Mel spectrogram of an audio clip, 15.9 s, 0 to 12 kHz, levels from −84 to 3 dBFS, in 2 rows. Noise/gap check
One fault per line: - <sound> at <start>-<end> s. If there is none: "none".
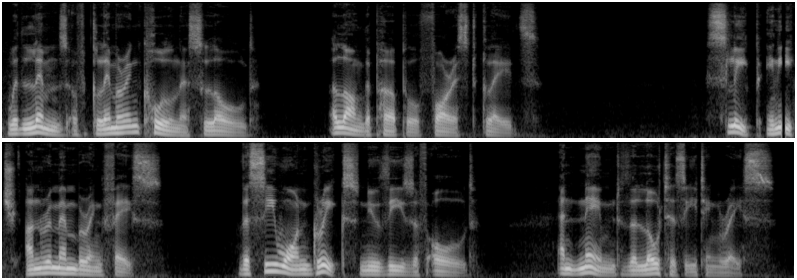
- dropout at 7.8-7.8 s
